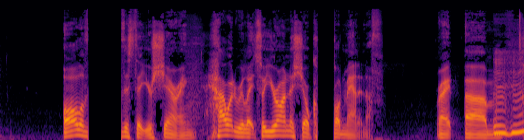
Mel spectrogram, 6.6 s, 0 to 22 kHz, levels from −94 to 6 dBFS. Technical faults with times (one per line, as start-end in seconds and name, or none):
1.09-1.51 Bluetooth stall
3.96-4.17 Bluetooth stall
